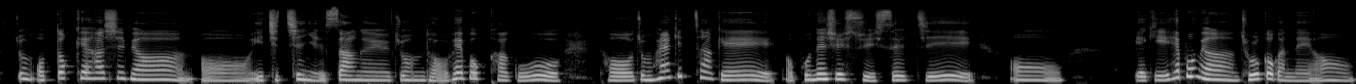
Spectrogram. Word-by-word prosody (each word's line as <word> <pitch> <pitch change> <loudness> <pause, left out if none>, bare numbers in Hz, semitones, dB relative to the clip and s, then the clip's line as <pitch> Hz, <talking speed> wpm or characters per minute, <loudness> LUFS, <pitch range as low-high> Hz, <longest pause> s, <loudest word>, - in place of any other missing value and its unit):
좀 250 -2 0
어떻게 280 +8 -1
하시면 245 -6 +1
어 90 -1 -3
이 190 - 0
지친 210 +2 0
일상을 195 0 0
좀 195 -1 -2
더 180 -3 -2
회복하고 200 - +1 0.4
더 185 -1 +1
좀 205 0 0
활기차게 250 - -1
어 - - -4
보내실 245 +2 +4
수 235 -3 -7
있을지 195 +1 -1 0.3
어 200 - -2 0.7
얘기해 200 - +1
보면 235 - +4
좋을 230 +3 +4
것 255 -1 +5
같네요. 185 0 -4
205 Hz, 205 characters per minute, -25 LUFS, 185-245 Hz, 0.7 s, 것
